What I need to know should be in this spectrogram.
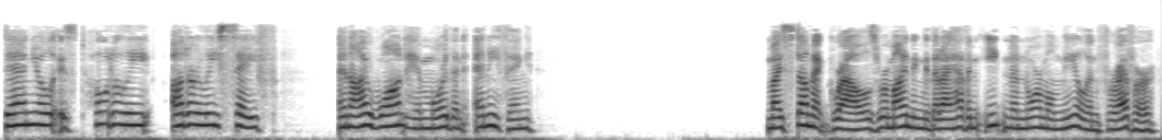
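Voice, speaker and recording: A woman's voice: mid-range voice, no echo, lo-fi sound. A woman reading first-person romance fiction as an audiobook narrator, in a scripted storytelling style.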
